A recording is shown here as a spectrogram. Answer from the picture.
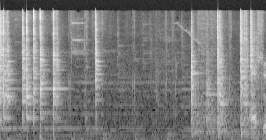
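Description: Metal tongs and a metal sheet pan clinking and scraping against a serving dish as grilled vegetables are moved across, a series of sharp clicks, thickest in the first second and again about three seconds in.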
